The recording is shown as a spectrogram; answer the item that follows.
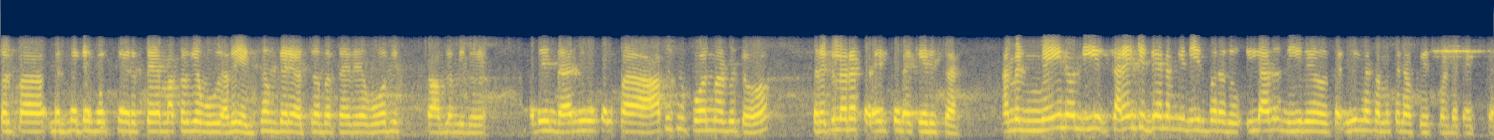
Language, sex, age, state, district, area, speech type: Kannada, female, 45-60, Karnataka, Chamarajanagar, rural, conversation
